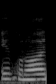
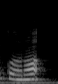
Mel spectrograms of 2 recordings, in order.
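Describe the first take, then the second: First: The middle flows smoothly without a catch. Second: The middle has an abrupt catch in the throat. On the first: The speaker calls it wrong. "इक़रा नहीं पढ़ेंगे इसको, अगर इक़रा पढ़ेंगे तो ये गलत हो जाएगा" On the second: The speaker calls it right. "हमज़ा साकिन झटके से पढ़ा जाता है"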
